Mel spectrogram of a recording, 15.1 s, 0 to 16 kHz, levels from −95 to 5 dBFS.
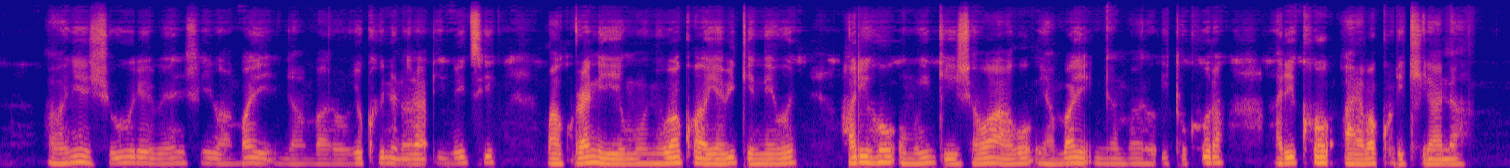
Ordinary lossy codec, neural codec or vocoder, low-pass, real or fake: Opus, 64 kbps; codec, 44.1 kHz, 2.6 kbps, SNAC; 14.4 kHz; fake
